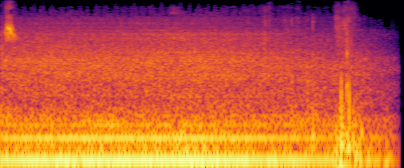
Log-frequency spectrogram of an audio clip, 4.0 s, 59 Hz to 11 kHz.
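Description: A 1965 Chevrolet Corvair's air-cooled flat-six engine running steadily as a low drone, with a brief sound about three and a half seconds in. It fades out at the very end.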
